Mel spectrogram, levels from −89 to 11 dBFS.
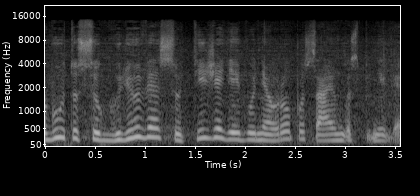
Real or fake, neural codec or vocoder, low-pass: fake; vocoder, 44.1 kHz, 128 mel bands, Pupu-Vocoder; 14.4 kHz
